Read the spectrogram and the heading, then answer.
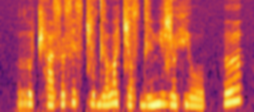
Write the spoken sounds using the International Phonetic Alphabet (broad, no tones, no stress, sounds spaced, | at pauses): r o t͡ʃʰ a s ə˞ s i s t͡ɕ o d i lˠ i t͡ɕ ɔ s d i mʲ ə˞ ʑ ə˞ fʲ o | ə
